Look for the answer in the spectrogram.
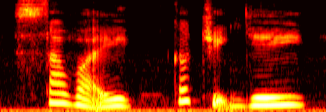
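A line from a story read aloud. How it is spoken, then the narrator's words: Trembling anxious question. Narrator (Vietnamese): trái tim Minh Dạ rối thành một đoàn, thanh âm run rẩy hỏi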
